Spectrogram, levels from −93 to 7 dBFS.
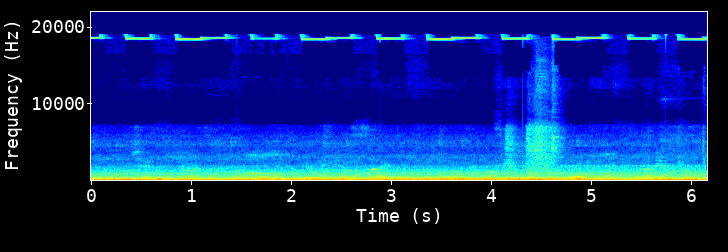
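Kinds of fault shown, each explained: Clock drift buffer slips: a short click recurs at a steady interval of about 1.43 s, from roughly 1.47 s to 5.75 s, about four in all. The likely cause is two devices running on separate clocks about 200 ppm apart, so the buffer between them drifts until a small block of samples, around fifteen, is dropped or repeated. The clock-like regularity of the clicks is what separates this from random packet-loss dropouts or irregular glitches.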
